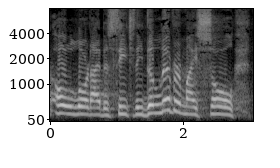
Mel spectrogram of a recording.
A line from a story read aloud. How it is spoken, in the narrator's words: So he cried out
